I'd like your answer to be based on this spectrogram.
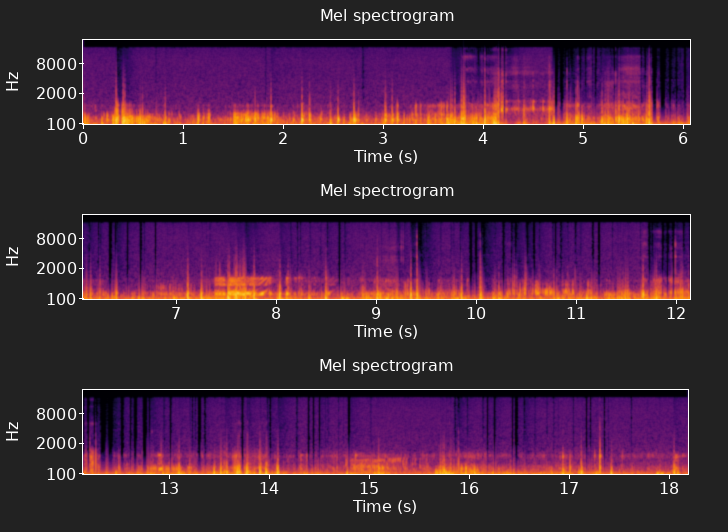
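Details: Stethoscope on the upper abdomen after drinking cola with Mentos: loud, continuous low rumbling and gurgling with shifting bubbling churns; active bowel sounds (borborygmi).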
